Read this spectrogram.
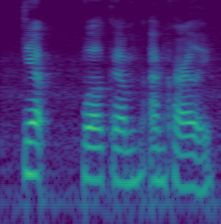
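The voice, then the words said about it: Robotic, unnatural delivery. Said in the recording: “you sound like a robot every time you say that? I'm”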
